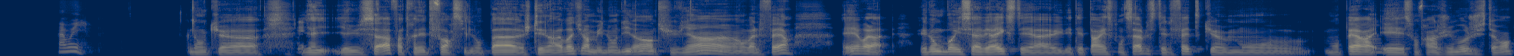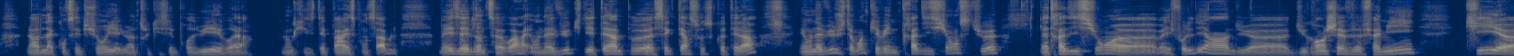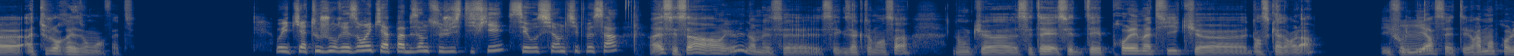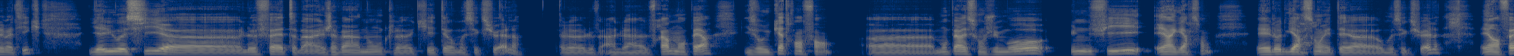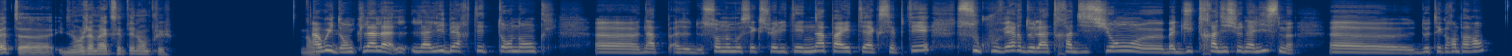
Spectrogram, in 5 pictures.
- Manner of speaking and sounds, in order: other background noise; drawn out: "heu"
- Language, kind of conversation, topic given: French, podcast, Comment conciliez-vous les traditions et la liberté individuelle chez vous ?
